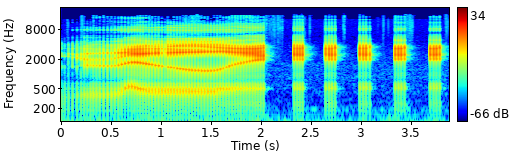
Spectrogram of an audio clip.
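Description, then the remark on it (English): A voice imitates a whitetail deer grunt, the call heard from deer in mating season during the rut: one long, droning, guttural croak lasting about two seconds, followed by six short, clipped grunts in a quick, steady rhythm. “Wait, speaking of whitetail, can you do it? My deer grunt?”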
